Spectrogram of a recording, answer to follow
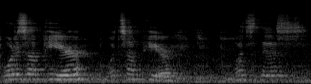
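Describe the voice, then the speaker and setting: A woman's voice: a little high, slow. A woman who is a singer and voice teacher, talking on a panel and demonstrating breathing in a chatty, demonstrative way, often asking "right?". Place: performance hall. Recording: echoey hall with steady noise.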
